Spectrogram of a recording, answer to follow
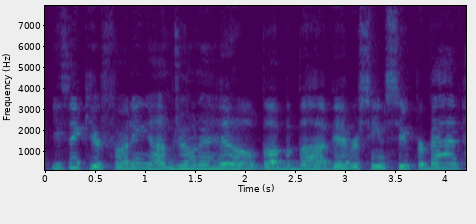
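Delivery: high, cocky mocking bro voice; mock Jonah Hill. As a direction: sneer it up high like a smug jerk at the bar. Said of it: "and he's like".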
